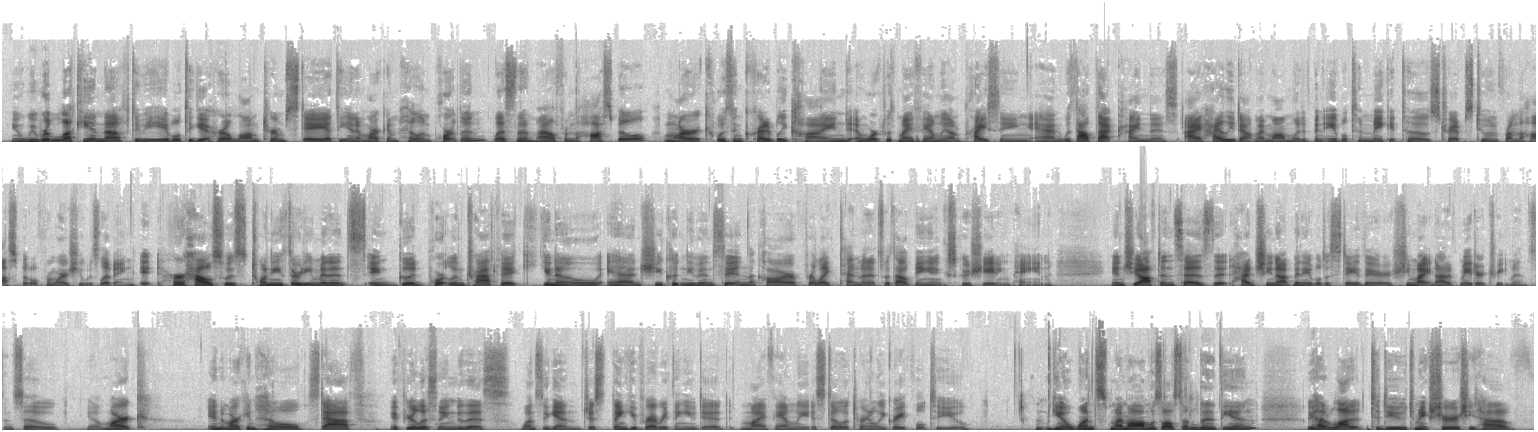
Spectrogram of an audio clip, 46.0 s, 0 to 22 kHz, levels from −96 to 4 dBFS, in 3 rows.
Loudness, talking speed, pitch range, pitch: -22 LUFS, 230 wpm, 165-195 Hz, 180 Hz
